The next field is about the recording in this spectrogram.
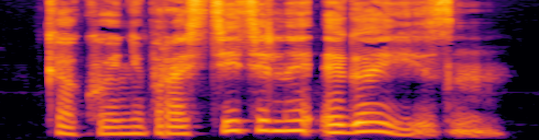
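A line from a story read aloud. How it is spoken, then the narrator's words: Male sigh right behind. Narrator (Russian): вздохнул мужчина где-то в районе моего затылка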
